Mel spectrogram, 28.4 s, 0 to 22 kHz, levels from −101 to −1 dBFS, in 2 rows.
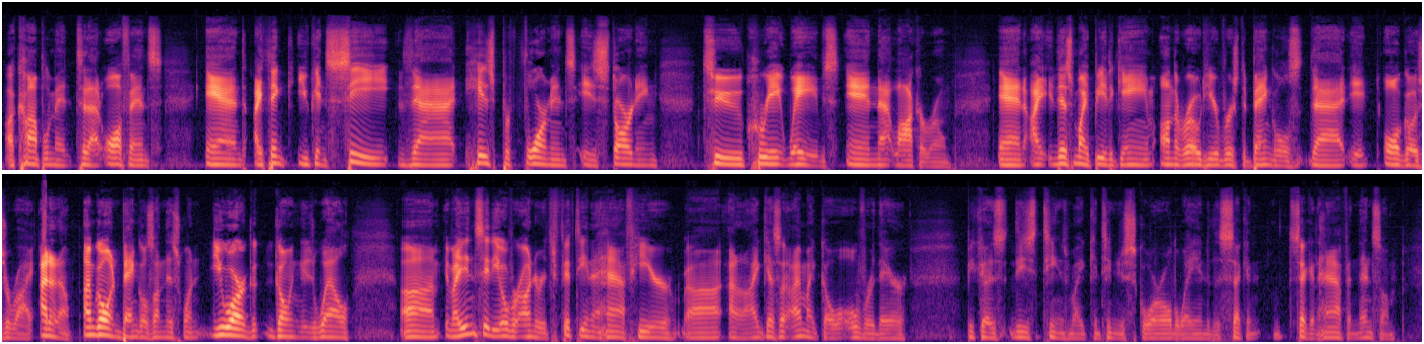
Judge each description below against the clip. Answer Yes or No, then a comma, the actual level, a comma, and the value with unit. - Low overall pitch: Yes, low, 130 Hz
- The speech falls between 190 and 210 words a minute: Yes, average, 200 wpm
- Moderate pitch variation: Yes, average, 3.4 semitones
